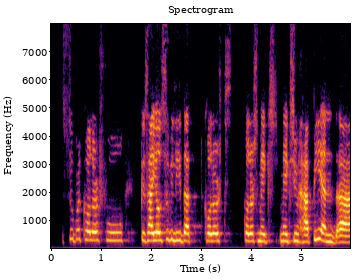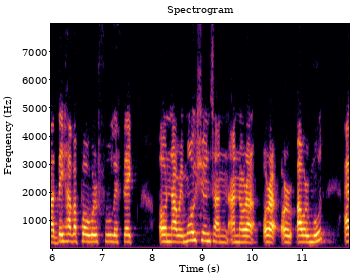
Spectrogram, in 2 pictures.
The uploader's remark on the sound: This episode of the podcast was recorded live on Friday, December 30th, 2022 via a Twitter Space.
